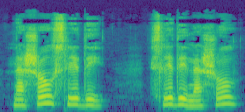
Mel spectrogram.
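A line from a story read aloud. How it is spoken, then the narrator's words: Fearful whisper. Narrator (Russian): Меланья зашептала в страхе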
